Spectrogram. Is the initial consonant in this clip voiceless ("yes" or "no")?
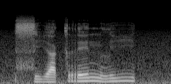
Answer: yes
